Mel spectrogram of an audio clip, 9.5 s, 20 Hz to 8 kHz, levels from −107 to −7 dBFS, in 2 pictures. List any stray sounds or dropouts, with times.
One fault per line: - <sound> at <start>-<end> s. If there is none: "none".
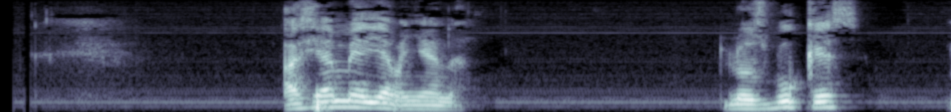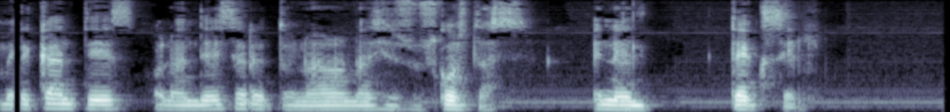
- dropout at 4.8-4.9 s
